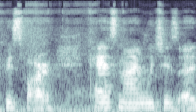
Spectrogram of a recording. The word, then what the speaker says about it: CRISPR: or an enzyme called Chris bar which is C R I SPR kind of pronounced like Chris bar cast nine which is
